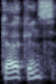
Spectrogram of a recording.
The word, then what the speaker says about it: Kuykens: start with already um most people struggle to pronounce my last name that's for sure and what it means curcums but in in dutch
